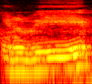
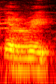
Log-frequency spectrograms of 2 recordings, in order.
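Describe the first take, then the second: First: The final vowel is held long. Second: The final vowel is cut short. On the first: The speaker calls it wrong. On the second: The speaker calls it right. "buang yanya jadi pendek"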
